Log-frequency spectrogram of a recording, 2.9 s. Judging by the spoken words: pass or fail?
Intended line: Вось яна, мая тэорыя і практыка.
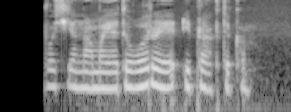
pass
